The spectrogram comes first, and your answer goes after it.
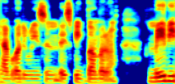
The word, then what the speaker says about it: Bambara: am I pronouncing it properly? Bambara? Like, how do you spell that? Yes. Yes. Bambara. Okay, Bambara.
